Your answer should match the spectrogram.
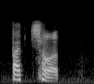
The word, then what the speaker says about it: Pachot: It's actually Pachot. – No way! – Yes way. And this is very genius of me. It really is spelled P-A-C-H-O-T, and it's Pachot. But since I liked how people were addressing me as Pachot, I put a letter T after P-A. So I spelled my name P-A-T-C-H-O-T.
